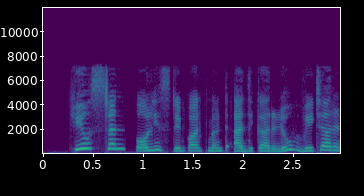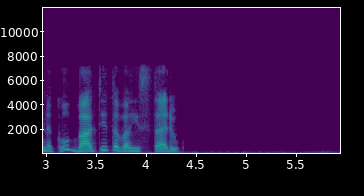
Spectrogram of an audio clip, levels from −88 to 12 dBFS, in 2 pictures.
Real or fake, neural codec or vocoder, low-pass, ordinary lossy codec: fake; codec, 16 kHz, 0.8 kbps, ZipCodec; 7.2 kHz; none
